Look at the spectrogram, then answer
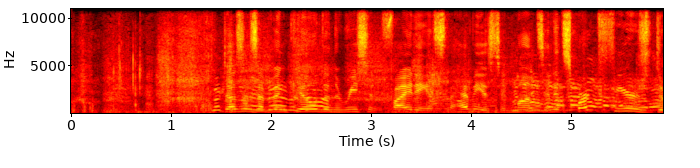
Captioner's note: speaking foreign language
